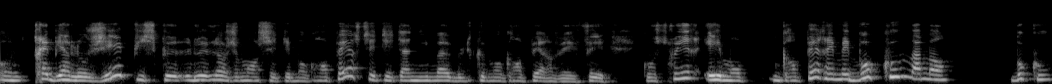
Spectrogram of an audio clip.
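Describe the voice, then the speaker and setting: Speech comes at a very slow pace and is somewhat breathy. The intonation is lively. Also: woman, medium pitch for a woman, quiet background. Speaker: former fashion model. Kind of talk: interview. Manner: halting.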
